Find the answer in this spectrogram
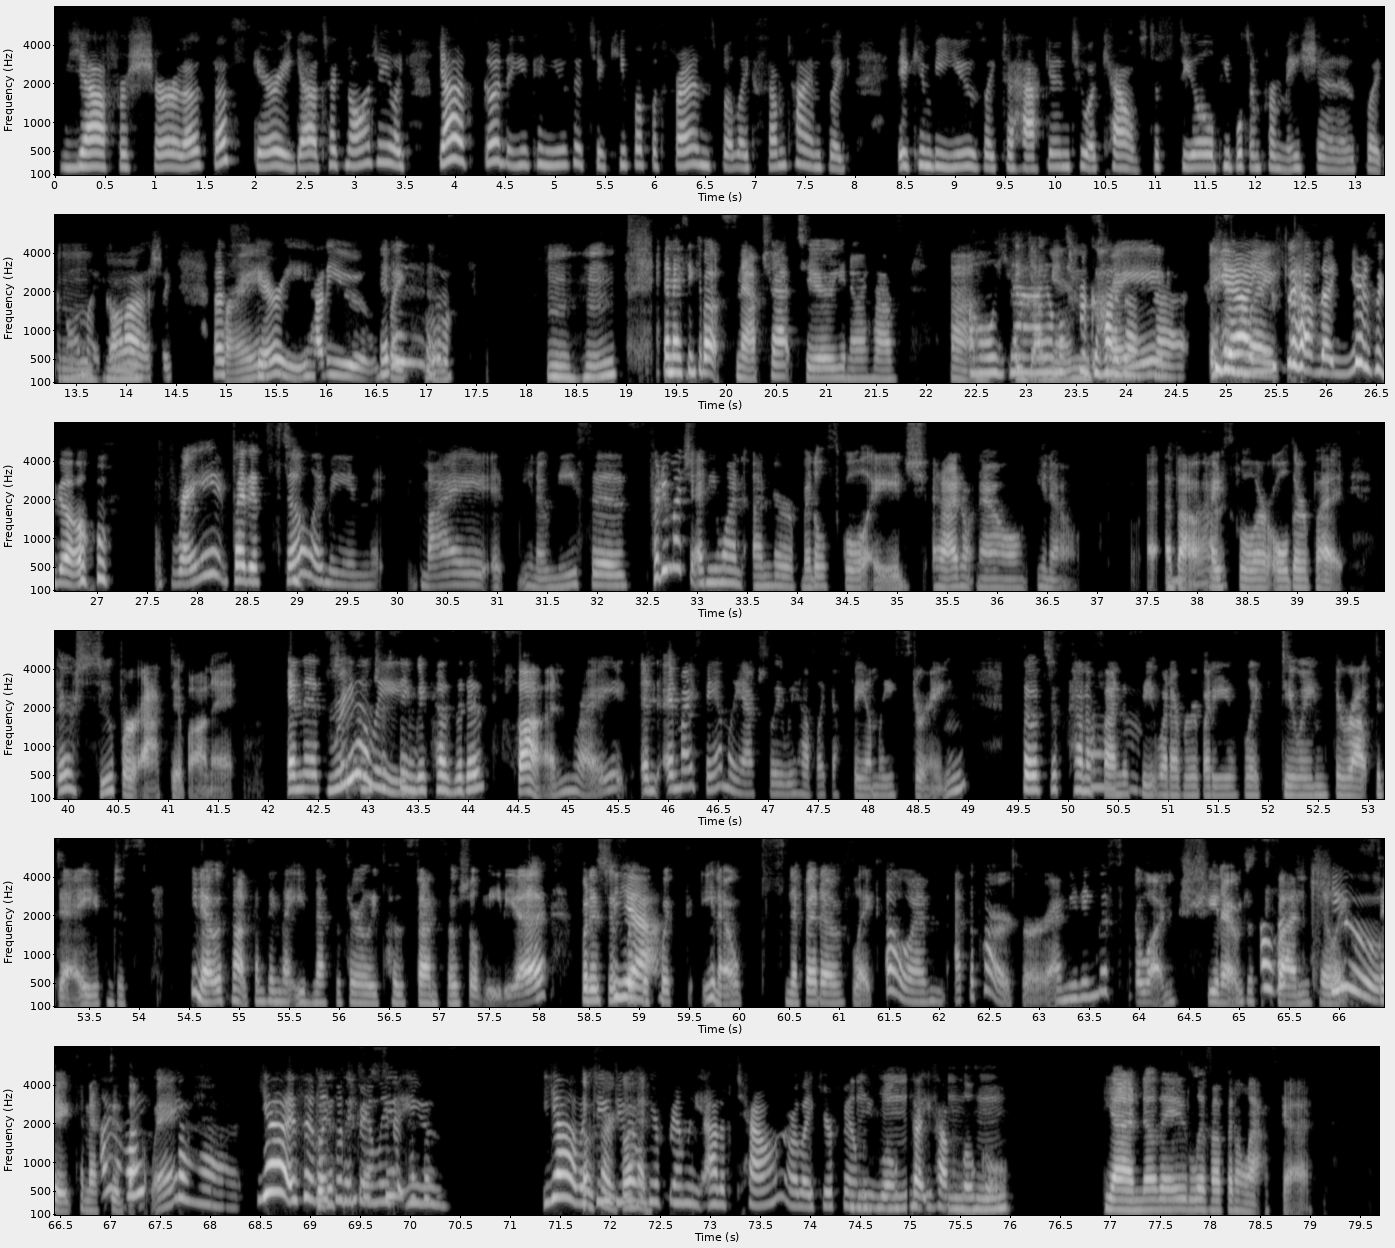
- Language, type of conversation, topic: English, unstructured, How does technology help you connect and have fun with friends?
- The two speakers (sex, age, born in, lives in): female, 35-39, United States, United States; female, 45-49, United States, United States
- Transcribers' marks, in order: tapping; other background noise; laughing while speaking: "forgot"; laughing while speaking: "And, like"; joyful: "Yeah, I used to have that years"; laughing while speaking: "ago"; chuckle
